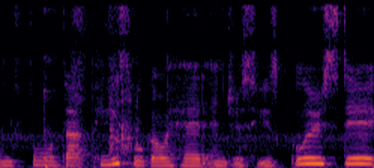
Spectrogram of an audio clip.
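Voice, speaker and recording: Music sounds in the background. Over it, a woman talks at a very slow pace. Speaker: craft YouTuber. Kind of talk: tutorial. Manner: casual; soft-spoken.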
